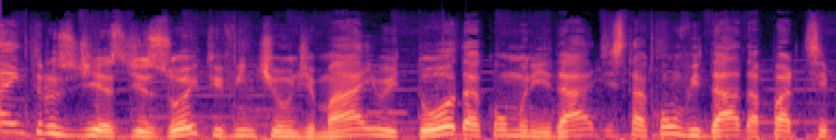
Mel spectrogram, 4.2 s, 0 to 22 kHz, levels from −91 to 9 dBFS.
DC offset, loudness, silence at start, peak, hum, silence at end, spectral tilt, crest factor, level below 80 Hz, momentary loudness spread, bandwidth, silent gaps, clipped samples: under 0.1%; -13 LUFS; 0 s; 0 dBFS; none; 0 s; -5.5 dB/octave; 12 dB; -34 dBFS; 5 LU; 14.5 kHz; none; under 0.1%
